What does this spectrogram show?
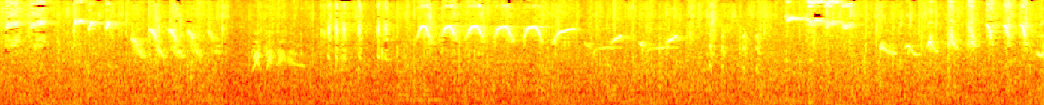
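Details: Brown-chested jungle flycatcher singing a filler-packed training song over falling rain: rapid stuttering notes, a fast series of repeated arched whistles, then twittering phrases ending in chirp bursts.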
